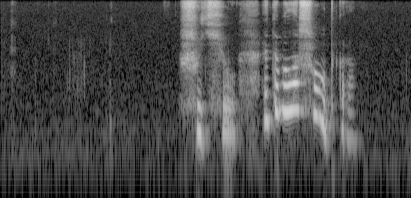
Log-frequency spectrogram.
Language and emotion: Russian, positive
